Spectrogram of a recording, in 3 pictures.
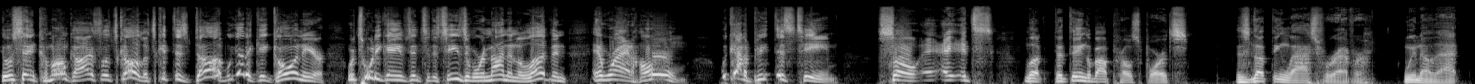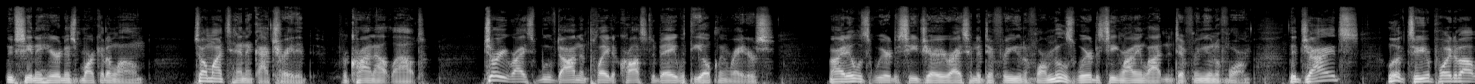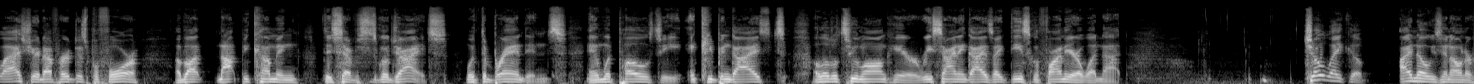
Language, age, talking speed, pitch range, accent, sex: English, 40-59, 205 wpm, 95-135 Hz, American, male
